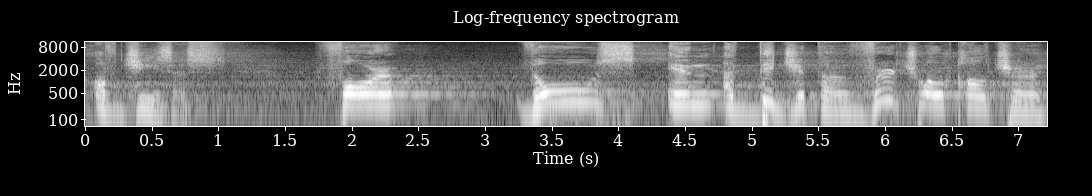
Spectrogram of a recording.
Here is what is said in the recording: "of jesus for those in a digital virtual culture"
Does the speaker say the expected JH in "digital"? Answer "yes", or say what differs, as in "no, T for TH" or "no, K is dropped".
yes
